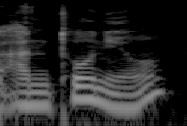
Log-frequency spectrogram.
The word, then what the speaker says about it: 안토니우스: 안토니우스라고도 발음하는 그 안토니오 그리고 레피두스 이렇게 옥타비아누스, 안토니우스, 그리고 레피두스 이 세 사람의 3두 정치 체제가 시작됩니다.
